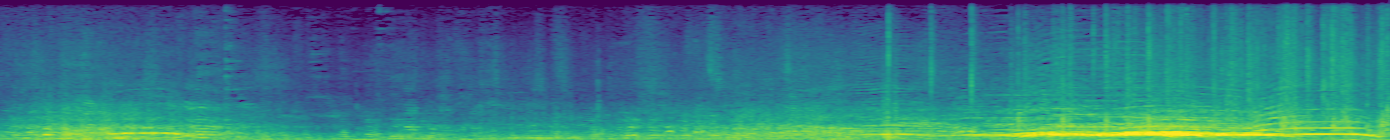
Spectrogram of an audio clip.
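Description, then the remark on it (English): A crowd claps and cheers in a dense, steady wash of noise, with whoops and shouted voices rising louder toward the end, reacting to someone saying they are drunk on the job. “That is really odd that you get that kind of applause, that kind of positive reaction when, you know, someone says when they're on their job that they're drunk.”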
